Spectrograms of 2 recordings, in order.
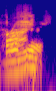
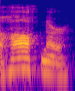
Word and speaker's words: Hofner: Rhymes with Boffner. uh, it rhymes. Hoffner.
